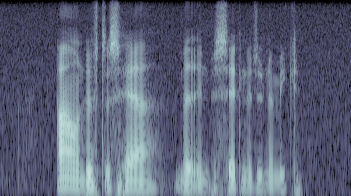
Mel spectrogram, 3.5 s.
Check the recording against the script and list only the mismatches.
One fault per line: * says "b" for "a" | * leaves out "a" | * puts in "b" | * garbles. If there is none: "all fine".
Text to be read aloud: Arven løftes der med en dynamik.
* says "her" for "der"
* puts in "besættende"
